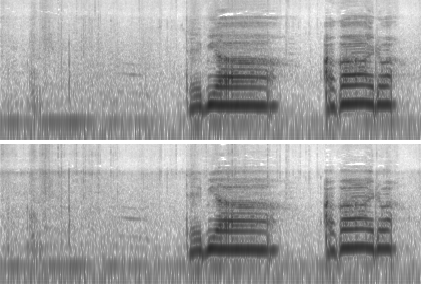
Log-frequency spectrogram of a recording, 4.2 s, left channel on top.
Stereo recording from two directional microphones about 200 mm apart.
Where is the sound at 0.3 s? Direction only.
30° right (ahead or behind).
